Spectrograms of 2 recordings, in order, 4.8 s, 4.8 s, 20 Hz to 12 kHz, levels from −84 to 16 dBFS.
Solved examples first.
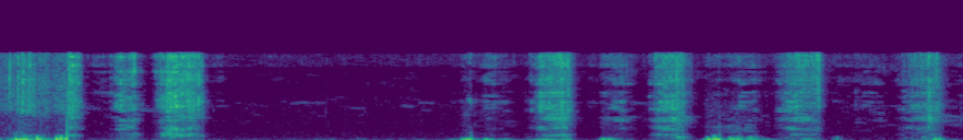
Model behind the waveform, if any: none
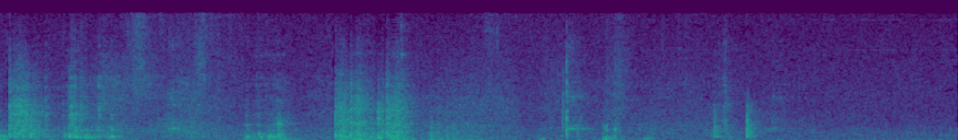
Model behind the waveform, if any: none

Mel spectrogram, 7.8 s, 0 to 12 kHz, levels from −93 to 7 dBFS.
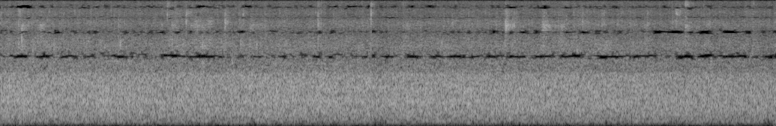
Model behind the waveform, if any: none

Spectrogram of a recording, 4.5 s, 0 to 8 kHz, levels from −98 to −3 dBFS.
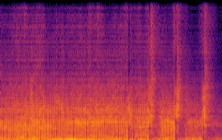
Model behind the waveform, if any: vocoder, Vocos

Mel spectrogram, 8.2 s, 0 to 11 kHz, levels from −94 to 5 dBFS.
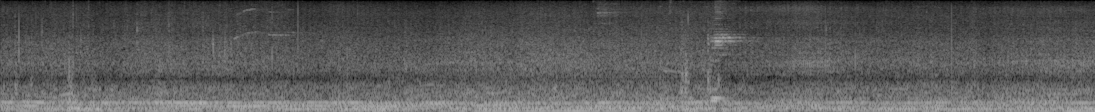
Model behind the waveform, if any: none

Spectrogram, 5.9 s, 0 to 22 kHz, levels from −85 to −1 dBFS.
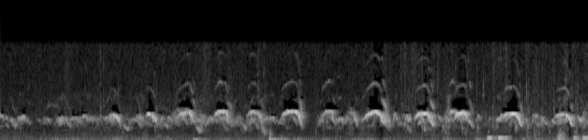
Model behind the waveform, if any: none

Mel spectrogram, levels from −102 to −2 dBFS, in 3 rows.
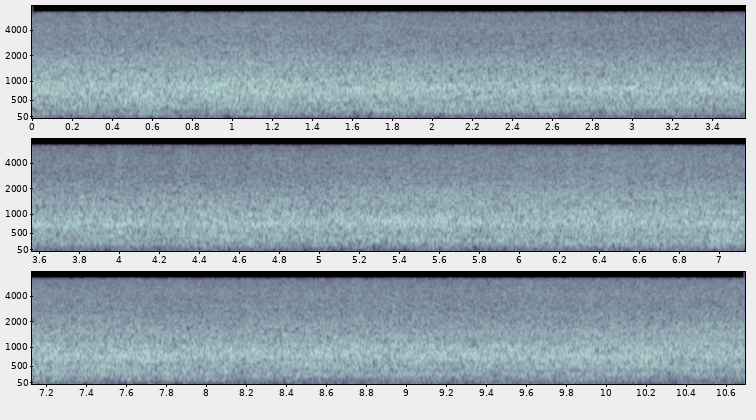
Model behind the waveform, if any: none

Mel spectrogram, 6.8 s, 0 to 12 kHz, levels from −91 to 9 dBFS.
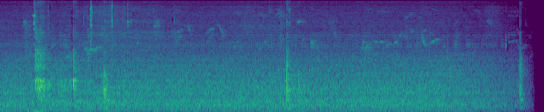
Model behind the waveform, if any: vocoder, Vocos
